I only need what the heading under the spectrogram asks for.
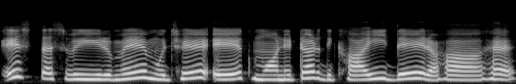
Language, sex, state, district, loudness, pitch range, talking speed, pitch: Hindi, female, Madhya Pradesh, Katni, -12 LUFS, 220-270 Hz, 115 wpm, 235 Hz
